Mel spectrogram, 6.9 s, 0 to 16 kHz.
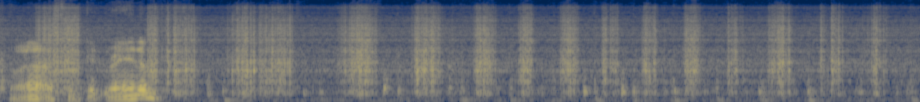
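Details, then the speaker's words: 80s Hanimex radio (HR1300/HR1225 pair) check-over: scratchy crackling bursts about once a second while tuning, stations barely catching and nothing at the bottom end; owner suspects a dicky switch and probably a dodgy tuning cap. "Dicky switch. Probably a dodgy tuning cap as well."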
